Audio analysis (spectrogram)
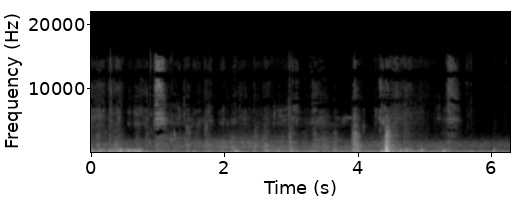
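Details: Morning play between a Standard Poodle pup and a Havanese-mix indoors; soft low growling and panting under scuffling noise, with one sharp knock near the end.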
